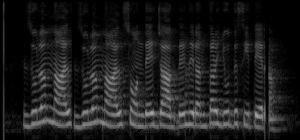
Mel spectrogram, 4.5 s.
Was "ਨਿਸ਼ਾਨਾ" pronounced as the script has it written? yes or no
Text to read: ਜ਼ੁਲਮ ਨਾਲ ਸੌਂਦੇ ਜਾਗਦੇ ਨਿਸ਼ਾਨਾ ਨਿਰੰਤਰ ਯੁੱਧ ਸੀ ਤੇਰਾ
no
